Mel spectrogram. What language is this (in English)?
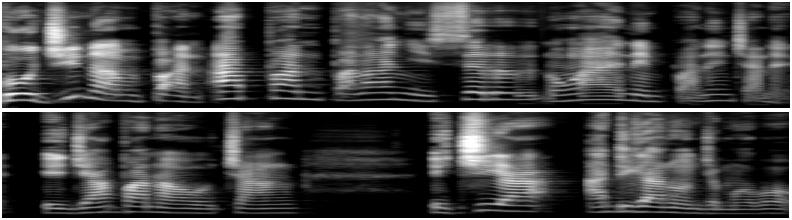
Ejagham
